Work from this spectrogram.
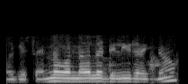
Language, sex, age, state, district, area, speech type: Tamil, male, 18-30, Tamil Nadu, Viluppuram, rural, conversation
